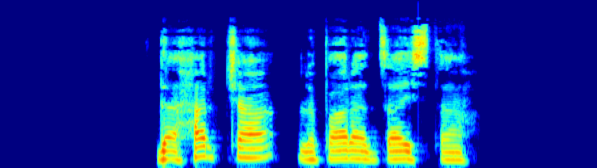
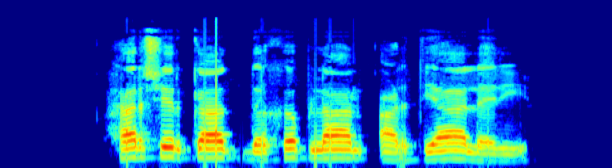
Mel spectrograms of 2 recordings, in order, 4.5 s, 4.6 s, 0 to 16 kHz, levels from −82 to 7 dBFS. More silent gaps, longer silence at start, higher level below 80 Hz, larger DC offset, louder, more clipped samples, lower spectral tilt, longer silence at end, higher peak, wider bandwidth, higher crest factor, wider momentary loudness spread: first, 2.10-2.23 s vs none; first, 1.2 s vs 0.85 s; about the same, -60 dBFS vs -58 dBFS; neither; about the same, -17 LUFS vs -17 LUFS; neither; about the same, -3.5 dB/octave vs -3.5 dB/octave; first, 1 s vs 0.65 s; about the same, 0 dBFS vs 0 dBFS; about the same, 11.5 kHz vs 11.5 kHz; about the same, 20 dB vs 18 dB; about the same, 12 LU vs 11 LU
